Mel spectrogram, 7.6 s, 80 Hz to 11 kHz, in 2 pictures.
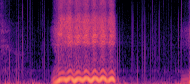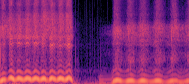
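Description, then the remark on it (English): A voice imitates a 1968 Ford Fairlane starting, a blue two-door with a black vinyl top and three-speed column shift, in three loud, buzzy bursts, each a wavering, rumbling hum that rises and sags in pitch like an engine revving, with short pauses between. “68 Ford Fairlane, two-door, blue with a black vinyl top, 3-speed on the tree, and an FM radio in it.”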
